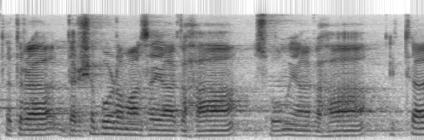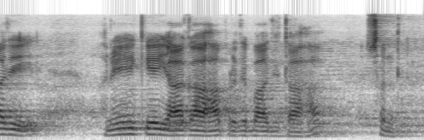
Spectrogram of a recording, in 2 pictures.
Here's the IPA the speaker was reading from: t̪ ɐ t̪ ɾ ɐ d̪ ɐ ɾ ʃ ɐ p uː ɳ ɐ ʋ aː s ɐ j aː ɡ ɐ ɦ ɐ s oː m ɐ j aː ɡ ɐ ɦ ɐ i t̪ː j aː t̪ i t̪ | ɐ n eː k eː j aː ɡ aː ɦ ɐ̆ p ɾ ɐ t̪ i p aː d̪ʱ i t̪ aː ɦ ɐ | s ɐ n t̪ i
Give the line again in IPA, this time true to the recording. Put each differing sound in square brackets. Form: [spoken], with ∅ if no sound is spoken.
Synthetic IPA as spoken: t̪ ɐ t̪ ɾ ɐ d̪ ɐ ɾ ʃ ɐ p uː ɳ ɐ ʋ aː s ɐ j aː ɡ ɐ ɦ ɐ s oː m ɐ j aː ɡ ɐ ɦ ɐ i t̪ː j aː [d̪] i [∅] | ɐ n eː k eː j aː ɡ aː ɦ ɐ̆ p ɾ ɐ t̪ i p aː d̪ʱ i t̪ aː ɦ ɐ | s ɐ n t̪ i

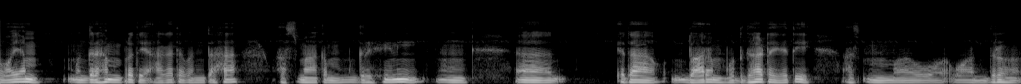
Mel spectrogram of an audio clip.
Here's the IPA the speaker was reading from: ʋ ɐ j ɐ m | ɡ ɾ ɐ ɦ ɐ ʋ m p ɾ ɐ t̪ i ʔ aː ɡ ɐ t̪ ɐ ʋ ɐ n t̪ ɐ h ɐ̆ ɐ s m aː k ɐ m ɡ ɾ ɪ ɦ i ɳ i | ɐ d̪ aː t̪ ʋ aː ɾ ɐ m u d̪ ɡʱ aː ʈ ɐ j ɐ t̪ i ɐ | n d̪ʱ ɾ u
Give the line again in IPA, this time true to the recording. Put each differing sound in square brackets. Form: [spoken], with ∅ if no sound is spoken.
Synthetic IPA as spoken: ʋ ɐ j ɐ m | ɡ ɾ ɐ ɦ ɐ [∅] m p ɾ ɐ t̪ i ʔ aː ɡ ɐ t̪ ɐ ʋ ɐ n t̪ ɐ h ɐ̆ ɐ s m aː k ɐ m ɡ ɾ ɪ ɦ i ɳ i | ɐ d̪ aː [d̪] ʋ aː ɾ ɐ m u d̪ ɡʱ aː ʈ ɐ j ɐ t̪ i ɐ | n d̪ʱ ɾ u

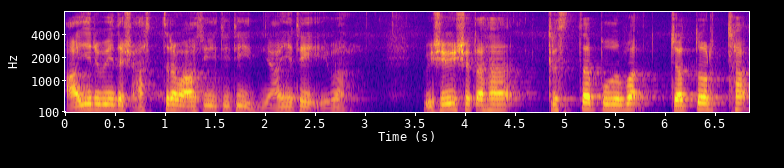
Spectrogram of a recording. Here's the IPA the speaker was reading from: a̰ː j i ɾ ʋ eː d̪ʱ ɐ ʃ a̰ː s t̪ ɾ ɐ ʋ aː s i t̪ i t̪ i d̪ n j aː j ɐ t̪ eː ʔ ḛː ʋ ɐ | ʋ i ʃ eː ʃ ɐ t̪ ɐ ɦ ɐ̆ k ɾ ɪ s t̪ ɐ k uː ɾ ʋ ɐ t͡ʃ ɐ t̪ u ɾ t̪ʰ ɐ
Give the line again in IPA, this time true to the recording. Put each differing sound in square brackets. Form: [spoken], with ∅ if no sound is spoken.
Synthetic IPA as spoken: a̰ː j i ɾ ʋ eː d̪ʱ ɐ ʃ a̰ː s t̪ ɾ ɐ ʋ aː s i t̪ i t̪ i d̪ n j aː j ɐ t̪ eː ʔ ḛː ʋ ɐ | ʋ i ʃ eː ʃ ɐ t̪ ɐ ɦ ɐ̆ k ɾ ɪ s t̪ ɐ [p] uː ɾ ʋ ɐ t͡ʃ ɐ t̪ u ɾ t̪ʰ ɐ

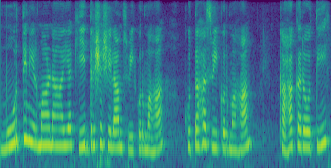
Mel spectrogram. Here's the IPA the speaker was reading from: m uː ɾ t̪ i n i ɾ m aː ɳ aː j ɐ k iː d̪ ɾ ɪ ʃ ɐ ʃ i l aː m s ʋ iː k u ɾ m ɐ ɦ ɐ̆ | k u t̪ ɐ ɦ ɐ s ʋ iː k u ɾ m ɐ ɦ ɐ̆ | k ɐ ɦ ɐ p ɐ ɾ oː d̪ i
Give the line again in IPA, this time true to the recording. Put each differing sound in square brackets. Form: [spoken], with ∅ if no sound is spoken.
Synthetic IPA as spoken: m uː ɾ t̪ i n i ɾ m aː ɳ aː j ɐ k iː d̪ ɾ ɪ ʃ ɐ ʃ i l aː m s ʋ iː k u ɾ m ɐ ɦ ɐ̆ | k u t̪ ɐ ɦ ɐ s ʋ iː k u ɾ m ɐ ɦ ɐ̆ | k ɐ ɦ ɐ [k] ɐ ɾ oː [t̪] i

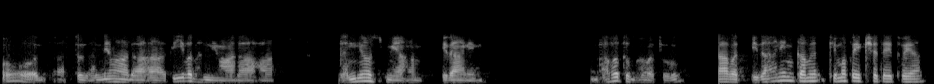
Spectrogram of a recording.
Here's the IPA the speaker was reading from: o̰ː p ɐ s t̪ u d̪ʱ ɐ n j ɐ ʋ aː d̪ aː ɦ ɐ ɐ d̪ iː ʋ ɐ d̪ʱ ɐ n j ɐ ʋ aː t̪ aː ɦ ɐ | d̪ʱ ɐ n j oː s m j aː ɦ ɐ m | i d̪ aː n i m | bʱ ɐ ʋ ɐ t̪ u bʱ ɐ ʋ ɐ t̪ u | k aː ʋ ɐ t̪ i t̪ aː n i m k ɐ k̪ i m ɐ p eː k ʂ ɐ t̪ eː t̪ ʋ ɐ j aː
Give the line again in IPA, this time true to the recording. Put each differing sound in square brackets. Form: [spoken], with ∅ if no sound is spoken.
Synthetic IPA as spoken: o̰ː [∅] ɐ s t̪ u d̪ʱ ɐ n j ɐ ʋ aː d̪ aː ɦ ɐ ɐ [t̪] iː ʋ ɐ d̪ʱ ɐ n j ɐ ʋ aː [d̪] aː ɦ ɐ | d̪ʱ ɐ n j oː s m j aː ɦ ɐ m | i d̪ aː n i m | bʱ ɐ ʋ ɐ t̪ u bʱ ɐ ʋ ɐ t̪ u | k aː ʋ ɐ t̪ i [d̪] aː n i m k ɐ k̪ i m ɐ p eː k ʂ ɐ t̪ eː t̪ ʋ ɐ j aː

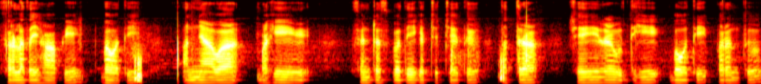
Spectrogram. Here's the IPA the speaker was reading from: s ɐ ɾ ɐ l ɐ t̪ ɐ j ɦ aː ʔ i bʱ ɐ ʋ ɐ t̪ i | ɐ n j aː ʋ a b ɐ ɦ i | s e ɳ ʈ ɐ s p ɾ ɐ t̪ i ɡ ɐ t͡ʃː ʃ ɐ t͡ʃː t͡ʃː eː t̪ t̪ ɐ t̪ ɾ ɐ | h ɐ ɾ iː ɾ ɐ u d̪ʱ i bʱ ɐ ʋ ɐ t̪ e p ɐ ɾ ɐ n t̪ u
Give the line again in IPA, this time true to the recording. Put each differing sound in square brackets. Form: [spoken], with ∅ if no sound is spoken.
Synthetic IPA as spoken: s ɐ ɾ ɐ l ɐ t̪ ɐ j ɦ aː [p] i bʱ ɐ ʋ ɐ t̪ i | ɐ n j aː ʋ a b ɐ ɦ i | s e ɳ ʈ ɐ s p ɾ ɐ t̪ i ɡ ɐ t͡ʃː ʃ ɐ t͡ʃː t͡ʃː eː t̪ t̪ ɐ t̪ ɾ ɐ | [ʃ] ɐ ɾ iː ɾ ɐ u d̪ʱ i bʱ ɐ ʋ ɐ t̪ [i] p ɐ ɾ ɐ n t̪ u

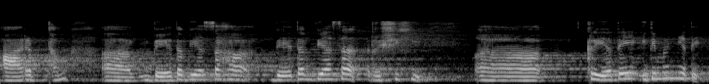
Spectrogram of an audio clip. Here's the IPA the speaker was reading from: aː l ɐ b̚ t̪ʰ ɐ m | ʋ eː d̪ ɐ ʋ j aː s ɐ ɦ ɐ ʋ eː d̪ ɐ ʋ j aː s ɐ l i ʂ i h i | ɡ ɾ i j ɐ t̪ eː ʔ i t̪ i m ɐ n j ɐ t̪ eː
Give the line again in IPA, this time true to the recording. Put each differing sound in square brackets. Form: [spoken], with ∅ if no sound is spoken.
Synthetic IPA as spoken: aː [ɾ] ɐ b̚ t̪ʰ ɐ m | ʋ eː d̪ ɐ ʋ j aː s ɐ ɦ ɐ ʋ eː d̪ ɐ ʋ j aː s ɐ [ɾ] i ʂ i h i | [k] ɾ i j ɐ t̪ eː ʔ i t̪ i m ɐ n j ɐ t̪ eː

